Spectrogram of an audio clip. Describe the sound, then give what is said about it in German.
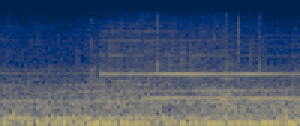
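A city bus driving through Osnabrück gives off a loud, steady low rumble, and a thin high whine joins partway through and holds to the end. “Joel sitzt im Linienbus, fährt durch Osnabrück und dort passiert es ihm regelmäßig.”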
